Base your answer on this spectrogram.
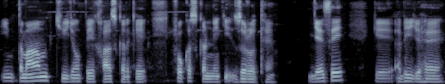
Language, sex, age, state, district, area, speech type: Urdu, male, 45-60, Bihar, Khagaria, rural, spontaneous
